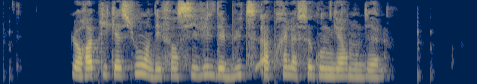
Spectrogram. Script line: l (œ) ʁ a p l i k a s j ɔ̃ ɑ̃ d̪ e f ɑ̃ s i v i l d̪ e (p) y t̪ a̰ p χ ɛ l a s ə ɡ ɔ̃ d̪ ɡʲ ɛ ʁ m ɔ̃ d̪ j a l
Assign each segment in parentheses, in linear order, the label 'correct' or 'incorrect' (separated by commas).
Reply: correct, incorrect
